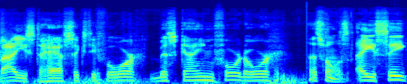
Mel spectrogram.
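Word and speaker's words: Biscayne: them as Impala belir biscan or bisayan if uh you pron it like I pronounced it the first time I seen it she's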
